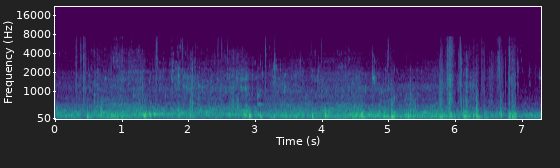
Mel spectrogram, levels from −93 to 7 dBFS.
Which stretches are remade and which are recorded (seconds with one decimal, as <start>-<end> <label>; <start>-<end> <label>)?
0.0-7.3 recorded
